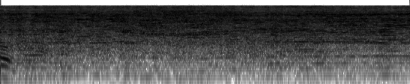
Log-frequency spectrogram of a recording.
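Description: A steady, harsh, hissing noise at an even loudness, with faint voices underneath.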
